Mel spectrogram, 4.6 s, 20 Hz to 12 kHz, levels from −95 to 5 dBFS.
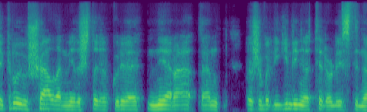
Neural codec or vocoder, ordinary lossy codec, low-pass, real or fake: codec, 16 kHz in and 24 kHz out, 0.8 kbps, FocalCodec, streaming, 65536 codes; AAC, 48 kbps; 10.8 kHz; fake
